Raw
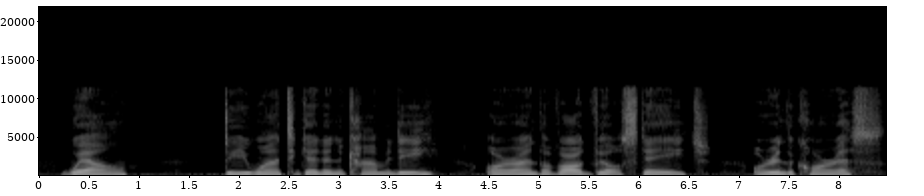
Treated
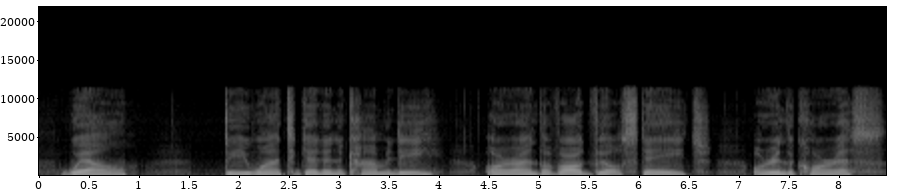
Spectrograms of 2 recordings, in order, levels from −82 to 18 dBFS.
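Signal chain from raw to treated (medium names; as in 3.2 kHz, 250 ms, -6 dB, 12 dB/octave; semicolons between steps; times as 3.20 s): spectral levelling over time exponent 0.6; high-pass 64 Hz 12 dB/octave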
